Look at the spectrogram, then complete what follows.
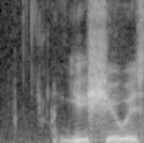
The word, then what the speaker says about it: Yeshua: Yeshua's name actually ends in an ayin, so technically his name is Yeshua. That's kind of, it's lost in the subtlety of pronunciation.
